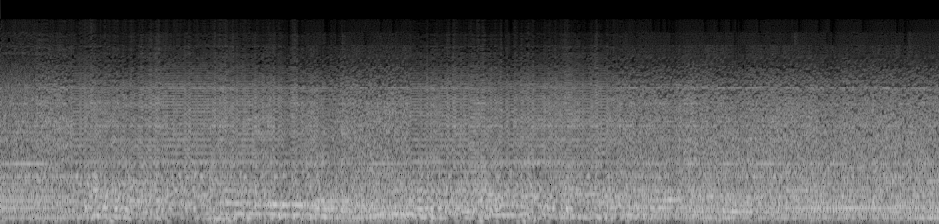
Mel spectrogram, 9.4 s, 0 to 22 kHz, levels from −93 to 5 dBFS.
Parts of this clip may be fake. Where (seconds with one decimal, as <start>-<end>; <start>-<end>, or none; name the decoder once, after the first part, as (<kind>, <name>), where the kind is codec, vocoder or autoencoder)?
0.7-3.3 (vocoder, Vocos); 4.1-6.2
